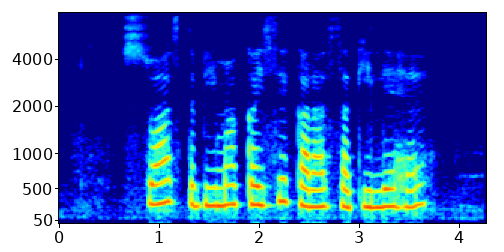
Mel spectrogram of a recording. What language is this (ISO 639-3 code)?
mag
